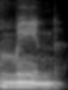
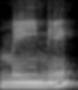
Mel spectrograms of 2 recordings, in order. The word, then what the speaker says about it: Maine: তুমি যেটা বললে, so Maine and California is pronounced Maine, not Maine, because there's a E, so I understood you were trying to pronounce as Maine.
